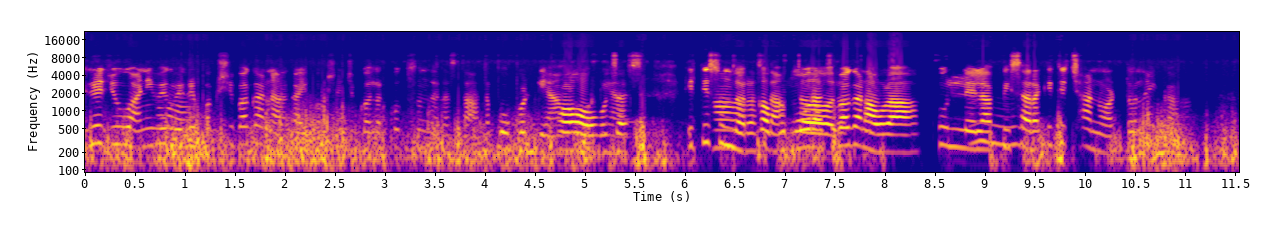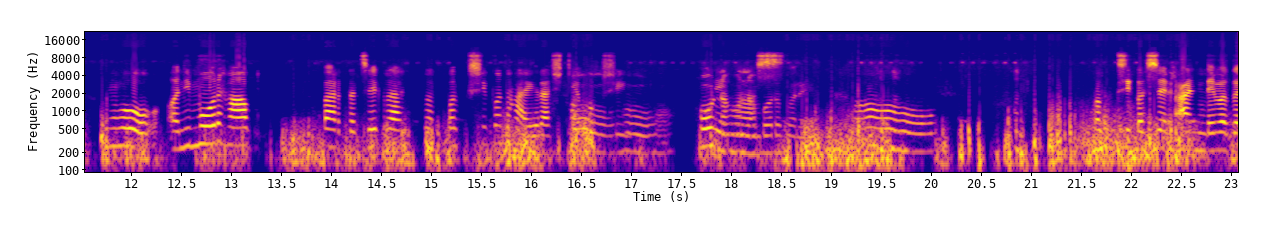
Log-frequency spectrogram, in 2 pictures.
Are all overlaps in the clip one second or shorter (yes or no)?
no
